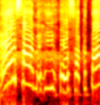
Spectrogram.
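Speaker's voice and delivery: high witch voice with cackles; mock and defy him as the witch; defiant witch. Witch defying the boy's orders, high cackling voice.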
